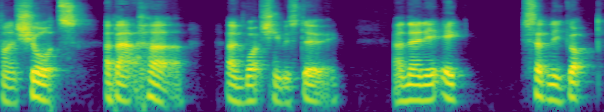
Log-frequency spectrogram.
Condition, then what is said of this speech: Aphasia. But it still, as you can probably tell, I still have problems picking up words.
